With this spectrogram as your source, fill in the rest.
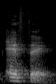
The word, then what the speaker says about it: efe: only the stress F the Spanish word for f is efe and it is pronounced basically the same as it is in English examples Flor Fabio buffanda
